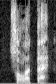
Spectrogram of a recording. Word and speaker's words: Colette: Takže eh, pokud vás to zajímá, tak eh, ten, že to vyslovování, nebo tady to, tak je to c o l e t t e co lete, je ten film, se jmenuje.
